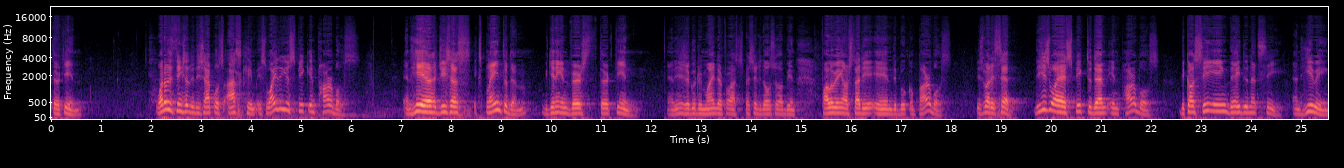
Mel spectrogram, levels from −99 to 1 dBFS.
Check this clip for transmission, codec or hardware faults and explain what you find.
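One fault runs through the whole clip: crude rate conversion. A gritty, inharmonic fizz tracks the louder, brighter moments, roughly 30 dB down. Samples were simply picked or skipped without filtering, which fits a 48 kHz to 44.1 kHz change.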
